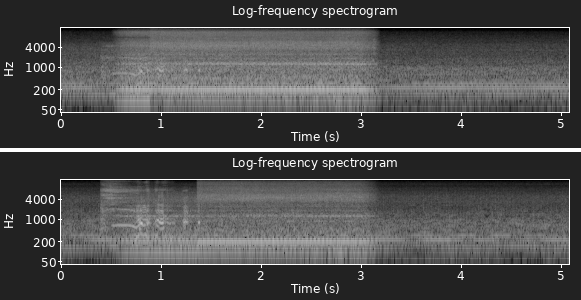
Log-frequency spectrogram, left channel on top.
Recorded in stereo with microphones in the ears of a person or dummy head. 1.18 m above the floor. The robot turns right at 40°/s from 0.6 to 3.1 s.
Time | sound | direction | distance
0.4 | laughter | 55° right (ahead or behind) | ?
